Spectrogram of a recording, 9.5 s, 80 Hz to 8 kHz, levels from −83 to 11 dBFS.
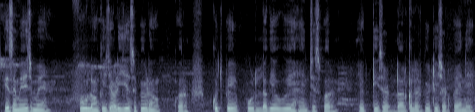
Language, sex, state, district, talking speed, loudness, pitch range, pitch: Hindi, male, Bihar, Sitamarhi, 145 wpm, -24 LUFS, 125-135 Hz, 130 Hz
